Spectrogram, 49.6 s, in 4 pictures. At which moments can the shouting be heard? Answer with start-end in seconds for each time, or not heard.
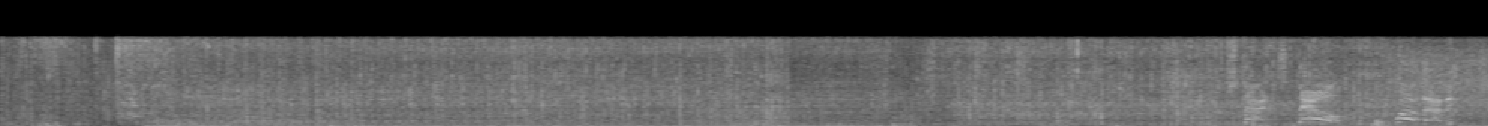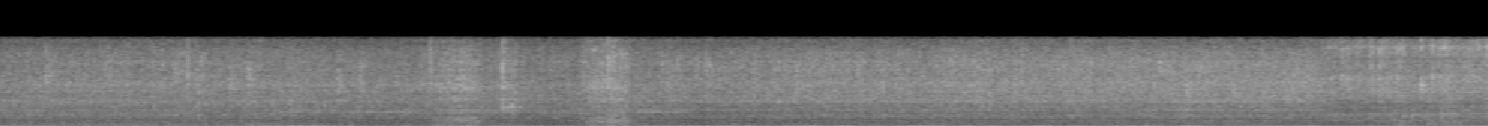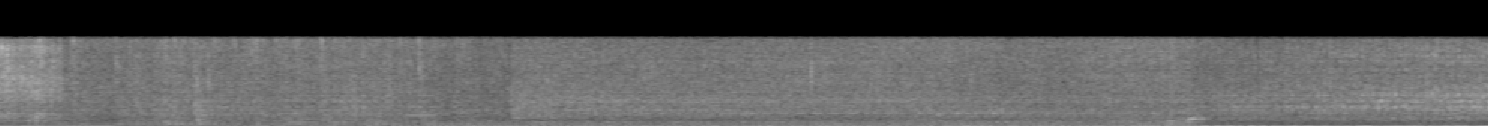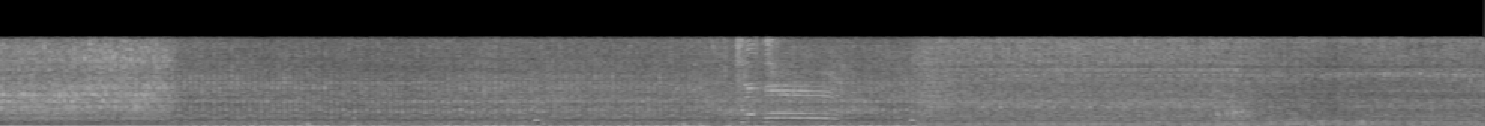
10.2-12.1, 43.0-44.3.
